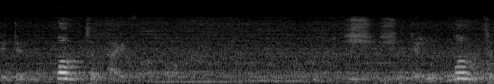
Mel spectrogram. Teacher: want is accented because it doesn't do the same as all the syllables coming before it it goes up and then starts coming down again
